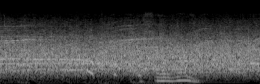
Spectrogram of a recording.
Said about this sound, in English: And we got applause now.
